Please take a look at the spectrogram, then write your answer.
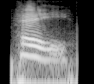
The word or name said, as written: hay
